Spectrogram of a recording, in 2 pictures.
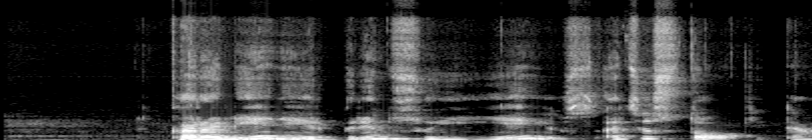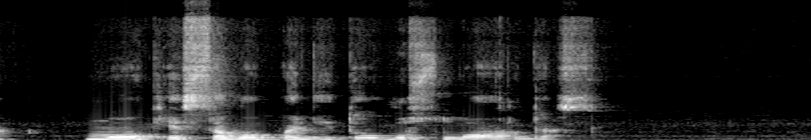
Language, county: Lithuanian, Vilnius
